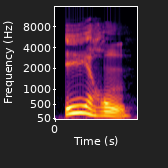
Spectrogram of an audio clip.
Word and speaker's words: héron: And the last one, so as usual in French, H is not pronounced, so you don't pronounce it. E, accent aigu, the sound is E, E. And then you get this O-N, nasal, on, okay? Un, héron, héron, héron, un héron, okay?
